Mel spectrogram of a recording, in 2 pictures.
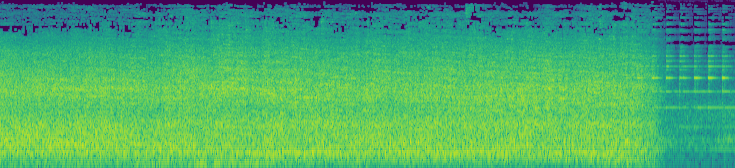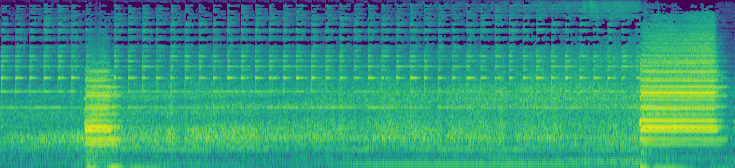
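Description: Long intermodal freight train's container wagons rolling past, loud and steady with clickety-clack. It then cuts to a faint distant rumble, and a V/Line Sprinter diesel railcar's horn sounds twice as it approaches, a short blast and then a longer one near the end, each a chord of several tones.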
